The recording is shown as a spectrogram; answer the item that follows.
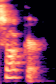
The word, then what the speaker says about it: succor: But the word is actually pronounced succor.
